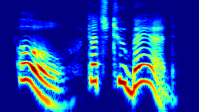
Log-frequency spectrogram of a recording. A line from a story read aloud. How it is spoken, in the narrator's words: she exclaimed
